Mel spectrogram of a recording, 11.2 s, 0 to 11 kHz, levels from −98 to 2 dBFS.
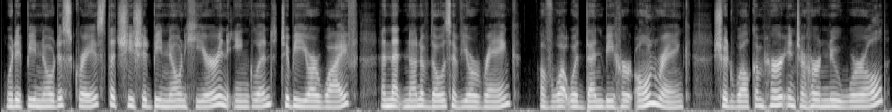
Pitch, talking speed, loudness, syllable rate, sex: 185 Hz, 205 wpm, -15 LUFS, 4.7 syllables/s, female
